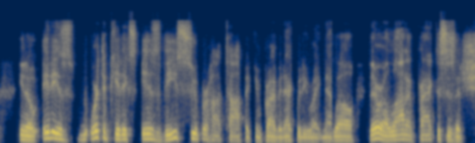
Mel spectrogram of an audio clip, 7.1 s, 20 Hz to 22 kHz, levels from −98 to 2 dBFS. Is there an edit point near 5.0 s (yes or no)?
yes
